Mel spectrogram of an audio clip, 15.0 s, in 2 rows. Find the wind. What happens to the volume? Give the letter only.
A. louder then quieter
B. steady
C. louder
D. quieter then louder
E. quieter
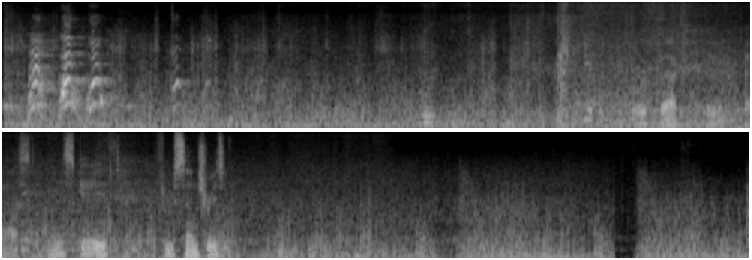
B.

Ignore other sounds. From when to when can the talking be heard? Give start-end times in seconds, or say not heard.
6.2-9.8.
